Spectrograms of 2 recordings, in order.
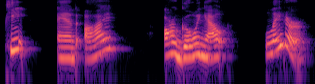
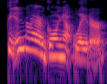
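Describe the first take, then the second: First: It is spoken slowly with every word clear. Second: It is spoken fast with 'and' reduced to n. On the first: "Let's start slow and clear" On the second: "fast and natural"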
